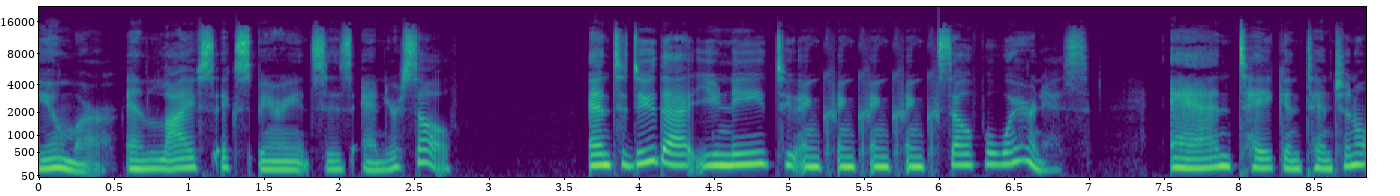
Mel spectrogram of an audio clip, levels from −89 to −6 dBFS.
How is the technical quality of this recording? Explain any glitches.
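The recording has one clear glitch, a CD stuck on one turn, from 5.31 to 6.0 s, just after "that you need to" and before "self awareness and take". A disc scratch keeps throwing the laser back one track, so a 0.23 s slice of speech repeats three times, each pass separated by a brief mute, giving a rapid, even stutter.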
